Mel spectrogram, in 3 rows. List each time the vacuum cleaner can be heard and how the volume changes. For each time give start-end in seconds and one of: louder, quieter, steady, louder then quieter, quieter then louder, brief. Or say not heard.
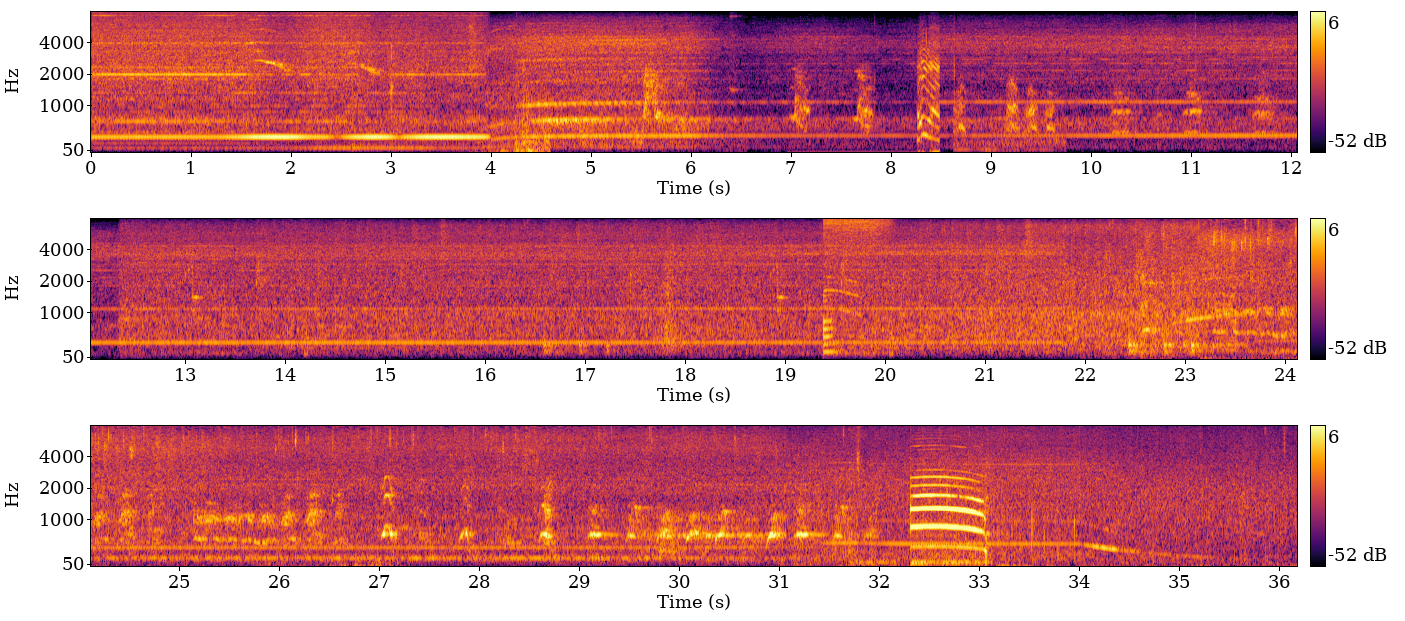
0.0-36.1 quieter.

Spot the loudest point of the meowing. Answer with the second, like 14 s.
33 s.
